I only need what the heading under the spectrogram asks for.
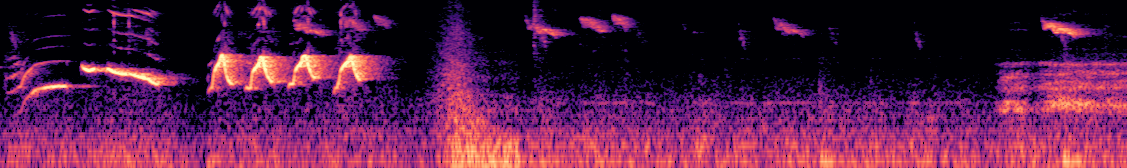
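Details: Laughingthrush being trained in the 'bắt cô trói cột' voice, singing and dancing: a rising then falling whistle, four quick arched notes, a thud, then scattered high chirps from other birds and a brief noisy burst.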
